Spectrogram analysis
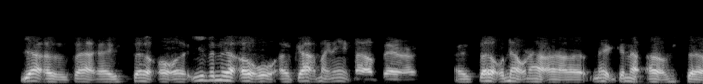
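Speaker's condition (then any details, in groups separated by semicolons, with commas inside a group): Muscular dystrophy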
